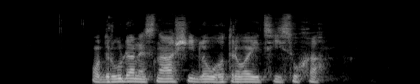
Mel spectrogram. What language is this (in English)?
Czech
